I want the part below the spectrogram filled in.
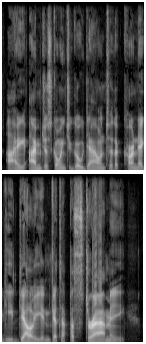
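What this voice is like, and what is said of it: Benedict Cumberbatch's imperfect American accent. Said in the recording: “now I talk like Benedict Cumberbatch. Because his American accent is not flawless.”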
